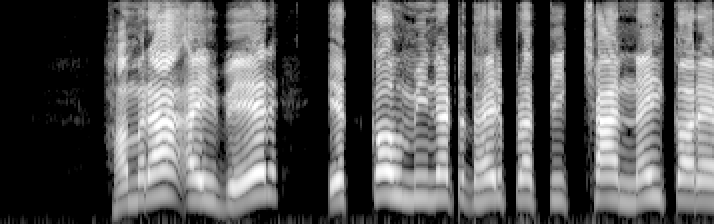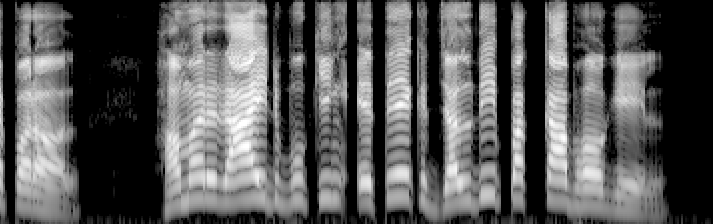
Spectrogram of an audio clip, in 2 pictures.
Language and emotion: Maithili, surprised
